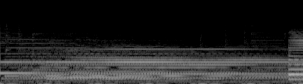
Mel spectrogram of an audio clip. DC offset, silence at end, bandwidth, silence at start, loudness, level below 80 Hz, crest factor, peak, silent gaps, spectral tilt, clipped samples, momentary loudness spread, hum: under 0.1%; 0 s; 15.5 kHz; 0 s; -33 LUFS; -62 dBFS; 14 dB; -18 dBFS; none; -6.5 dB/octave; under 0.1%; 4 LU; none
